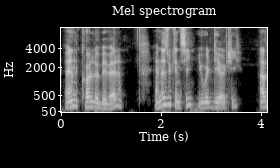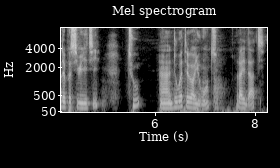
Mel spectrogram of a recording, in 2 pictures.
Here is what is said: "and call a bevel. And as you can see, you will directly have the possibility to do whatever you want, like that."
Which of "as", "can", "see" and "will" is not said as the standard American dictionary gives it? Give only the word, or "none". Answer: none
